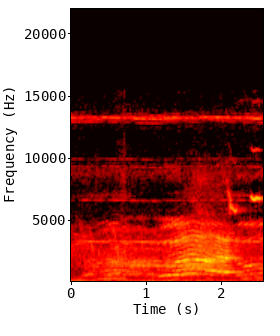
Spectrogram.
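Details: A rooster crowing in a village in the morning: one drawn-out, harmonic-rich call that rises and then slides down over about two seconds, above a steady low background rumble.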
